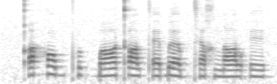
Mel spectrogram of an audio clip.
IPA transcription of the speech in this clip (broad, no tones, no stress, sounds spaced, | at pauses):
qʼ ə h ɔ b pʰ ʊ ɡ͡b ɑ kʼ ɑ lˠ tʼ ɛ ɓ ɜ b tʰ ɛ χ n ɑ lˠ ʔ ɪ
